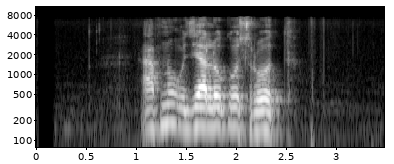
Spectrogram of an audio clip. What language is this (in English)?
Nepali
